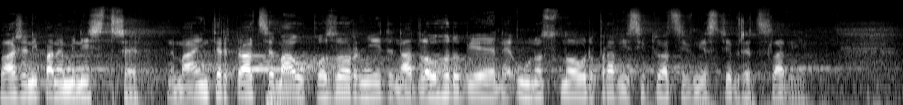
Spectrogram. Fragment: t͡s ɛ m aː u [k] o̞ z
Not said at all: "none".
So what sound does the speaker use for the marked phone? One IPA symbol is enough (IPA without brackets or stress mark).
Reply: p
